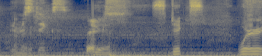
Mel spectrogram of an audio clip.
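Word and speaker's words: Styx: into the river uh sat or whatever that's pronounced. Sticks.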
